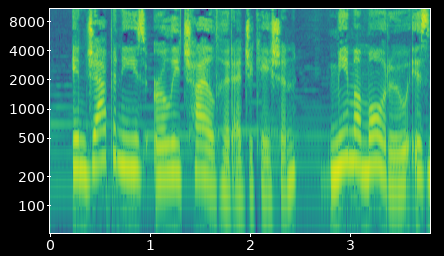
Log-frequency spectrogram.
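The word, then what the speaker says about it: 見守る: The first concept you need to understand is called mimamoru, pronounced mee-ma-mo-roo.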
